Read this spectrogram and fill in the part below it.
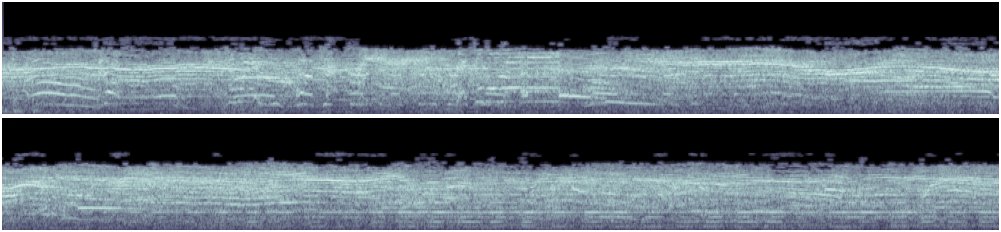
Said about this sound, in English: Mice fear cats. If the cats are of this world, these are not. They're breaking in.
